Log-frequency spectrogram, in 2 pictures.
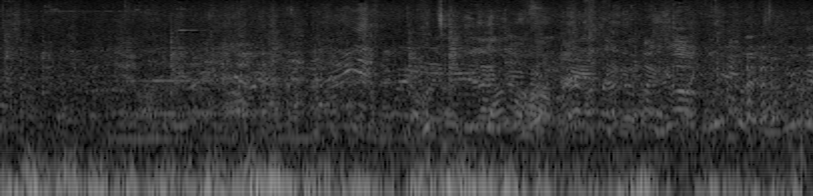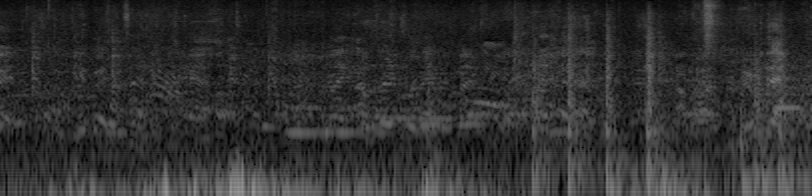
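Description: A bass guitar thumps a low line.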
